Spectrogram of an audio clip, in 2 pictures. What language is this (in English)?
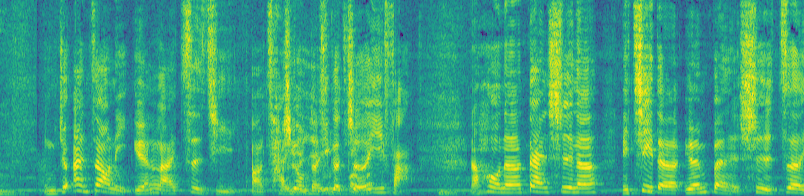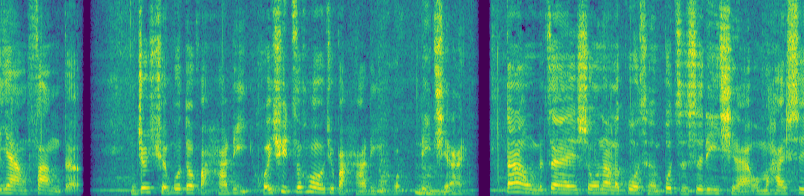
Chinese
